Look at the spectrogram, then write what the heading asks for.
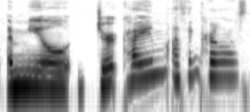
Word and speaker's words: Durkheim: So this was coined by a sociologist called Emile Durkheim, I think her last name is pronounced.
